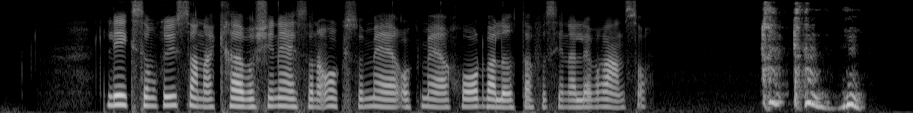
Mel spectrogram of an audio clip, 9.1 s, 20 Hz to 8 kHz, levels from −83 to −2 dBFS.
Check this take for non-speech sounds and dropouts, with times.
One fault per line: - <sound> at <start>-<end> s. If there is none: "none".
- throat clearing at 7.6-8.7 s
